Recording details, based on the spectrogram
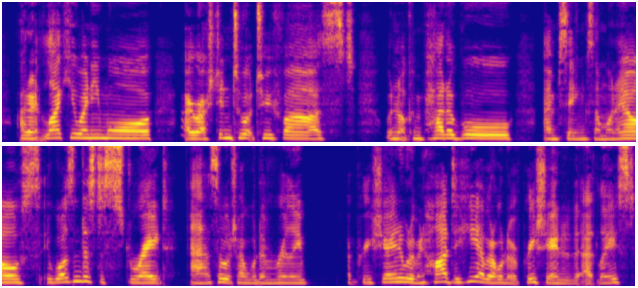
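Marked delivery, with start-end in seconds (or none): none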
